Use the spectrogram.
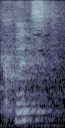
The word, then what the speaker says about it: couldst: I would thou couldst. Could. How do you pronounce that?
